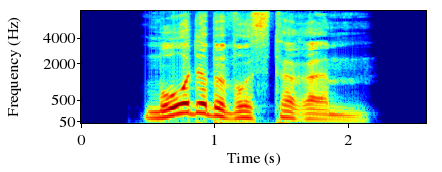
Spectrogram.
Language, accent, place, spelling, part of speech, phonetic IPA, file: German, Germany, Berlin, modebewussterem, adjective, [ˈmoːdəbəˌvʊstəʁəm], De-modebewussterem.ogg
- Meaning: strong dative masculine/neuter singular comparative degree of modebewusst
